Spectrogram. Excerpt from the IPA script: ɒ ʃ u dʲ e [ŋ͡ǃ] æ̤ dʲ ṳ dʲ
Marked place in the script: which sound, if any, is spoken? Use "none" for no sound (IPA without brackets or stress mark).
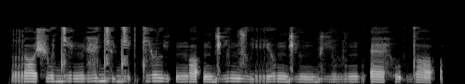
ŋ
